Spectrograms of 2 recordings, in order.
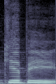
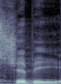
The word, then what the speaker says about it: Gibi: our guest jimmy which it sounds like gibby or looks like gibby but it's shibby it's like how it's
